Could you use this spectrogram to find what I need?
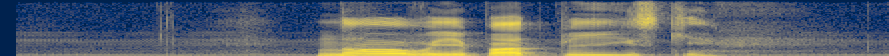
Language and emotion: Russian, sad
